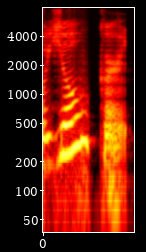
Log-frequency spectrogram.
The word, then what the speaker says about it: yogurt: We want the yo sound. Like when you gra uh like when you um like when you try to greet someone like yo then you add g. So, yogurt.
